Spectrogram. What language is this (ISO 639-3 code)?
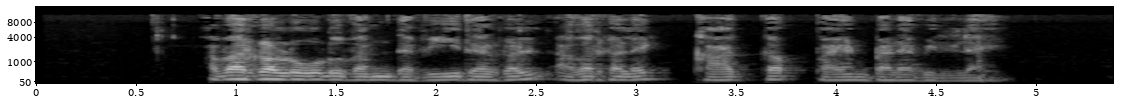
tam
